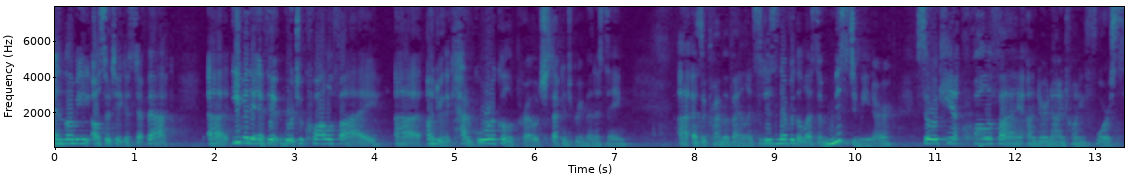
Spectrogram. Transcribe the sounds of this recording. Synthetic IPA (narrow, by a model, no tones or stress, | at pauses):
ɨ̃nlɛt̚miʔɔlˠsoʊtʰeɪkɨstɛp̚b̥æk | ivɨ̃nɪfɪʔ̚wə˞ɾɨkʰw̥ɑlˠəfaɪ | ʌ̃ndə˞ðɨkʰæɾɨɡɔɹɨkl̩ˠəpʰɹ̥oʊt͡ʃsɛkn̩dɨɡɹimɛñɨsɪ̃ŋ | ʔɨzɨkʰɹ̥ãɪ̃mʌvaɪl̩ˠə̃nsɨɾɨznɛvə˞ðəlɛsɨmɪsd̥ɨmĩnə̰˞ | soʊɨt̚kʰæ̃nkʰw̥ɑlˠəfaɪʔʌ̃ndə˞nãɪ̃ntʰw̥ɛ̃ɾ̃ifɔɹs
